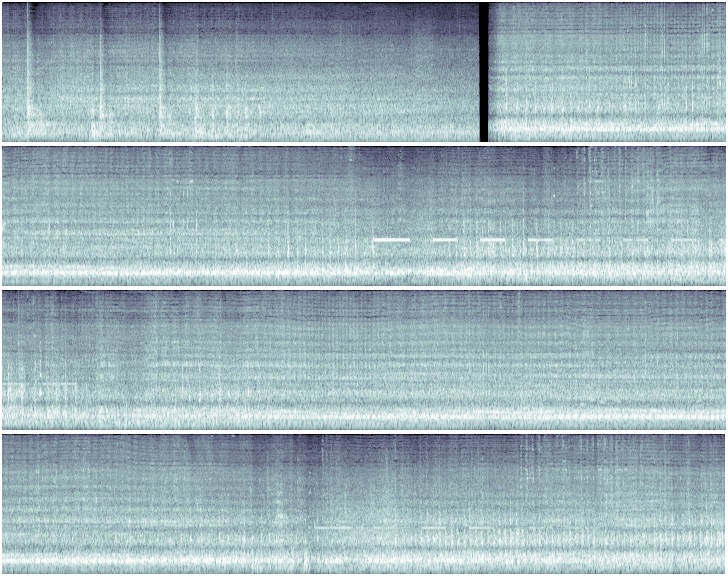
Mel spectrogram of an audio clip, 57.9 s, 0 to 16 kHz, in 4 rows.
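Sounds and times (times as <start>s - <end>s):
heavy machine diesel engine running: 9.8s - 57.9s
reversing alarm beeping: 21.9s - 27.2s.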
